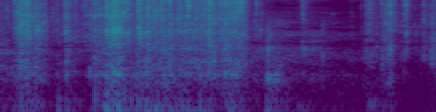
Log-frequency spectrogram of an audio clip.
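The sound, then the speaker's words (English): A Taco Bell Crunchwrap wrapper being unwrapped: loud, dense crinkling and crackling for about two seconds, then softer, scattered rustles and a few sharper crinkles as the paper settles. “I got another Crunchwrap.”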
